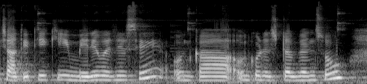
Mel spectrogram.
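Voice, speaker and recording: Medium-pitched female speech set against background music. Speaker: housewife vlogger. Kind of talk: voice-over vlog narration. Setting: home, voice-over recorded quietly. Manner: casual, conversational.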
